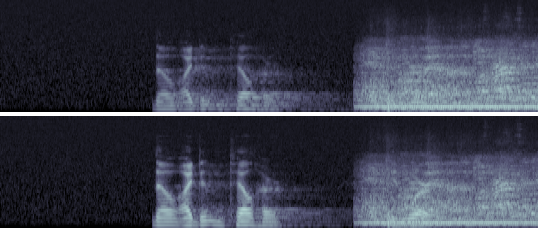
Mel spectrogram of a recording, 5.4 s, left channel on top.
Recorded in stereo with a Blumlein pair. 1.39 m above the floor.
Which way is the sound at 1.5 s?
65° right.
